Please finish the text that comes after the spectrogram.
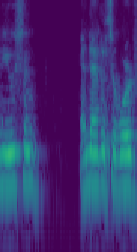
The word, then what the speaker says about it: Usen: We call our Creator Yusen. It's spelled U-S-E-N, Yusen, and that is a word for God, the Creator Source, whatever you want to call Him.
